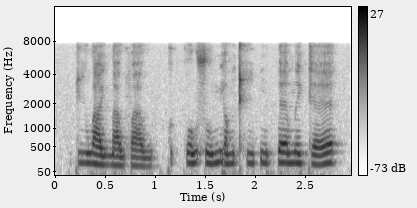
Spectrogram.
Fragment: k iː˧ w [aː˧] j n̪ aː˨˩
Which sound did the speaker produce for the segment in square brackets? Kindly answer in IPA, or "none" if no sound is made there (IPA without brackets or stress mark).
aː˨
